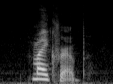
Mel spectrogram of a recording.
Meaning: Any microorganism; (loosely, nonscientifically) especially, a harmful bacterium
- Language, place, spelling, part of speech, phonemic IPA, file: English, California, microbe, noun, /ˈmaɪkɹoʊb/, En-us-microbe.ogg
